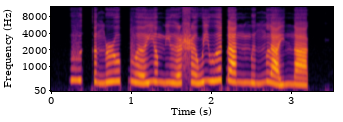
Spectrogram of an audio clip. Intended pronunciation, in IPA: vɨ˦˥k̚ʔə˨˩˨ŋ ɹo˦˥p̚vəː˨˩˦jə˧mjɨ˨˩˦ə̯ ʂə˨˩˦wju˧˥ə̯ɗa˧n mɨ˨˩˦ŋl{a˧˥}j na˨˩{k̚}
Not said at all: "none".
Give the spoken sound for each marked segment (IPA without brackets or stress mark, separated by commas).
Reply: a˨˩˨, k̚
